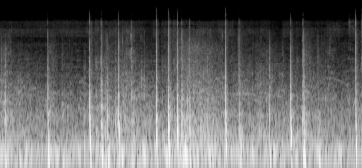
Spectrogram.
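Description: Aerial firework shells bursting in an irregular string of sharp bangs, about two a second, over a continuous low rumble.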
